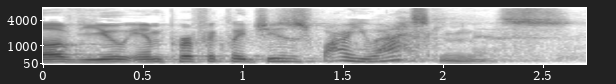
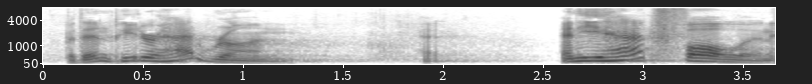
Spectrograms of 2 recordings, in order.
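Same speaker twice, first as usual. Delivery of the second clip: normal talking voice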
